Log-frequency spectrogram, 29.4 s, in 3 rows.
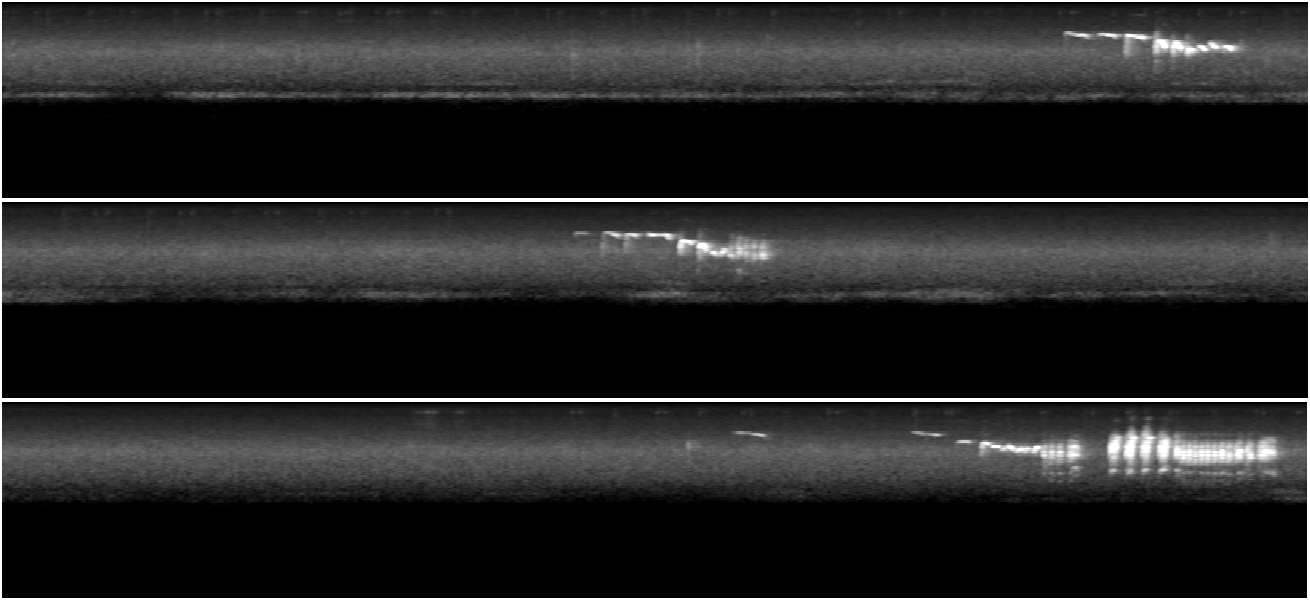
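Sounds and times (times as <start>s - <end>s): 
Eurasian blue tit Cyanistes caeruleus churring: 27.0s - 29.2s.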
